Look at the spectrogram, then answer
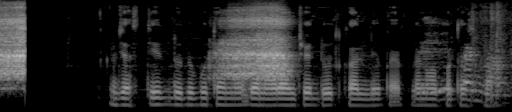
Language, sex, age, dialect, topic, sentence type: Marathi, male, 18-24, Northern Konkan, agriculture, statement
